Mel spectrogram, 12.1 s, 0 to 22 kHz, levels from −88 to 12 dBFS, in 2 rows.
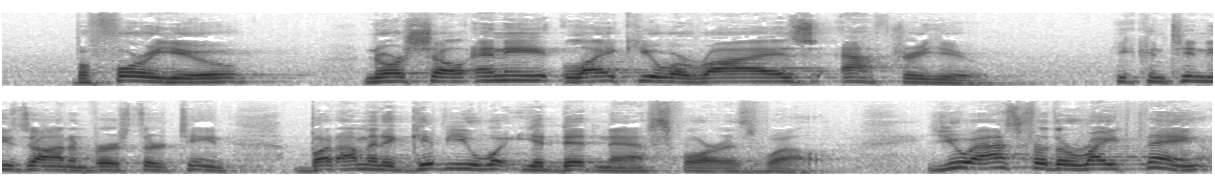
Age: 50-69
